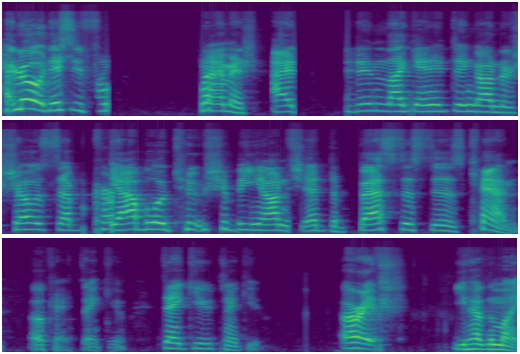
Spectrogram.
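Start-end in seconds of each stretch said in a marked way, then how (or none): 0.0-8.6 put-on slow, drawn-out voice. Imitating a co-host before handing him the mic: Flamish impression. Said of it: "Can I do a Flamish impression right now?".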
